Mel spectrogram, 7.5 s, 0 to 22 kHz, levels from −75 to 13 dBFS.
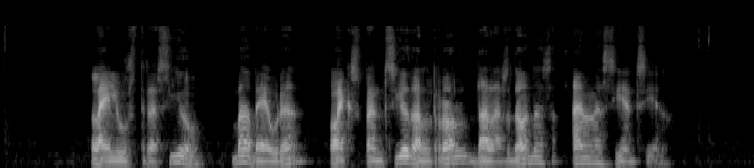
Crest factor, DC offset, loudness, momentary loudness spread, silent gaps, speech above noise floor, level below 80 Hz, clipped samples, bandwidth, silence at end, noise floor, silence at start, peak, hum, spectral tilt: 22 dB; under 0.1%; -22 LUFS; 11 LU; none; 45 dB; -54 dBFS; under 0.1%; 11.5 kHz; 0.9 s; -67 dBFS; 0.9 s; 0 dBFS; none; -6 dB/octave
